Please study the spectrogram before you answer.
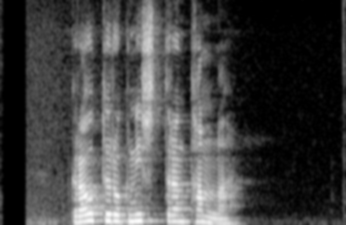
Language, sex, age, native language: Icelandic, female, 50-59, Icelandic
